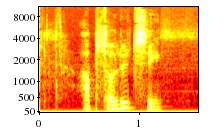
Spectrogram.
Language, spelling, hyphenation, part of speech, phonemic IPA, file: Dutch, absolutie, ab‧so‧lu‧tie, noun, /ˌɑp.soːˈly.(t)si/, Nl-absolutie.ogg
- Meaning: 1. absolution, absolvement of sins by a clerical authority 2. absolution, pardoning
